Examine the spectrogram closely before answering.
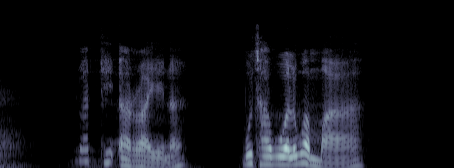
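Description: A man speaks tensely to himself, close by.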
